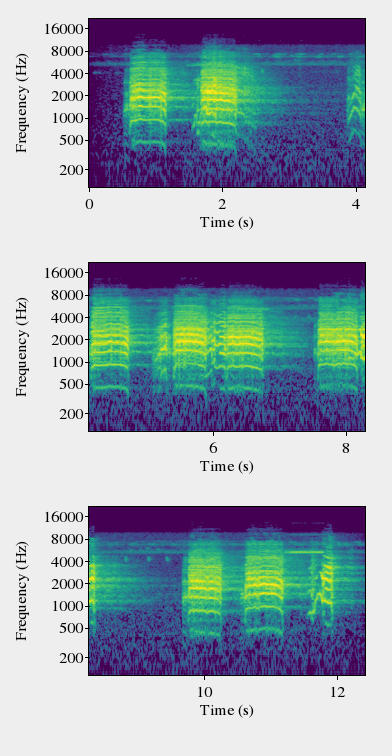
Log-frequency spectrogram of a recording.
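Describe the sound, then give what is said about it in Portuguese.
A macaw calls in the Amazon forest, giving many harsh, raspy squawks in short clusters of two or three, each call loud and nasal with pauses of quiet between the groups. “Este é o som da arara, a ave símbolo da Amazônia, que está presente em todo o território brasileiro.”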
